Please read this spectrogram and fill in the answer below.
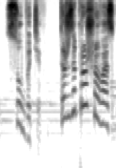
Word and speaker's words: Суботів: Наголос на першому складі: суботів.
